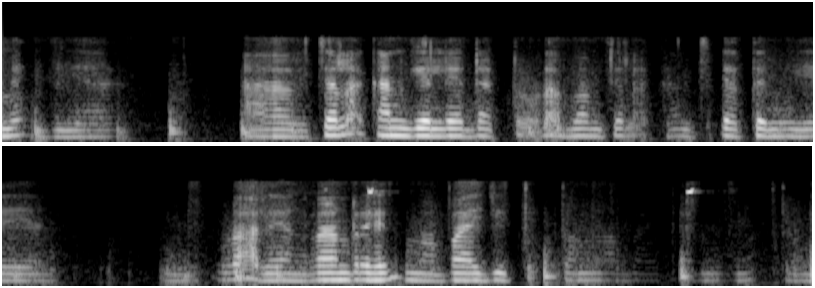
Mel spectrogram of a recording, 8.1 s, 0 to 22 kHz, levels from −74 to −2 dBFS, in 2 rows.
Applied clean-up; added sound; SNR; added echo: neural mask model RNNoise.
